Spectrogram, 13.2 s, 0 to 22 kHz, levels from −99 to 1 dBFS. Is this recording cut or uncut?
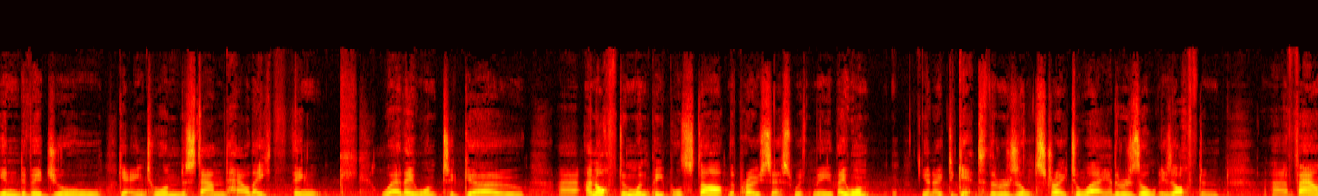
cut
